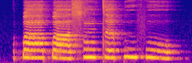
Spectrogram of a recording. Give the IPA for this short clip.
ɓ aː˧ ɓ aː˨ s ɔ̃˧ t ɛ˧ ɓ u˦ f oː˦˨

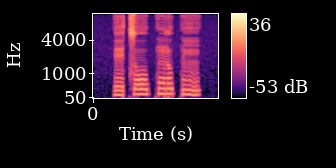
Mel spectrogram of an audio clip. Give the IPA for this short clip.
e˨ t͡s oː˦ kʷ ũ˦ ɾ ʊ˨ p ĩ˨

